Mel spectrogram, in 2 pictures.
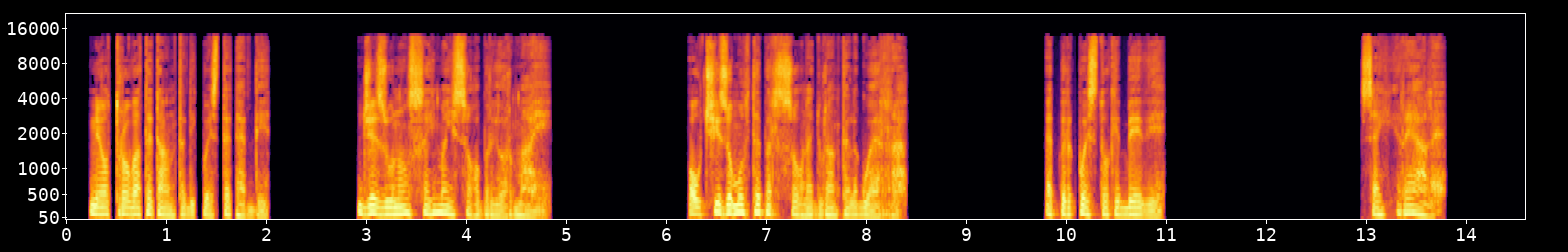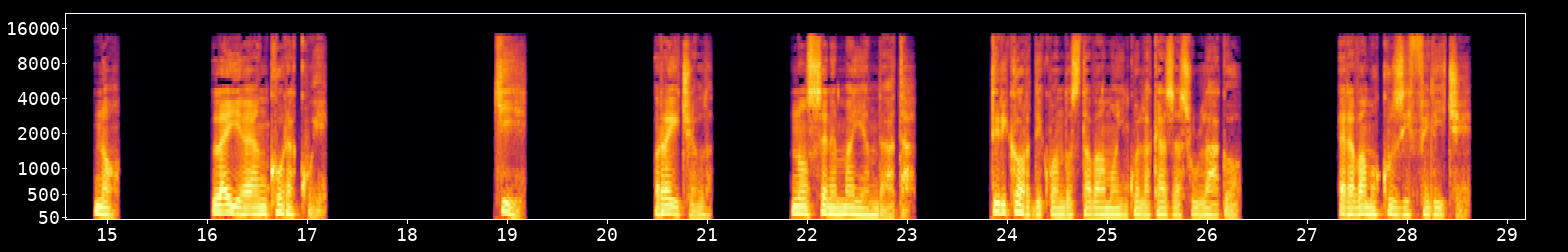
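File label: Italian male Studio; voice over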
